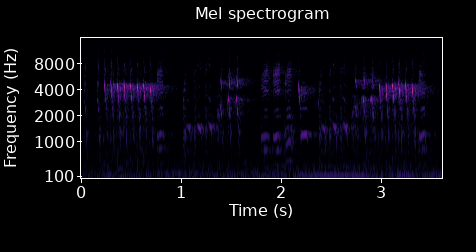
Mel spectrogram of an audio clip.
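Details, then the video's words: Pet society finch, Lonchura striata domestica, singing to prompt other society finches to sing: rapid buzzy, stuttering notes in short bursts with a high rattling trill, over a low steady hum. "Vídeo para fazer seu MANON cantar muito!"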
